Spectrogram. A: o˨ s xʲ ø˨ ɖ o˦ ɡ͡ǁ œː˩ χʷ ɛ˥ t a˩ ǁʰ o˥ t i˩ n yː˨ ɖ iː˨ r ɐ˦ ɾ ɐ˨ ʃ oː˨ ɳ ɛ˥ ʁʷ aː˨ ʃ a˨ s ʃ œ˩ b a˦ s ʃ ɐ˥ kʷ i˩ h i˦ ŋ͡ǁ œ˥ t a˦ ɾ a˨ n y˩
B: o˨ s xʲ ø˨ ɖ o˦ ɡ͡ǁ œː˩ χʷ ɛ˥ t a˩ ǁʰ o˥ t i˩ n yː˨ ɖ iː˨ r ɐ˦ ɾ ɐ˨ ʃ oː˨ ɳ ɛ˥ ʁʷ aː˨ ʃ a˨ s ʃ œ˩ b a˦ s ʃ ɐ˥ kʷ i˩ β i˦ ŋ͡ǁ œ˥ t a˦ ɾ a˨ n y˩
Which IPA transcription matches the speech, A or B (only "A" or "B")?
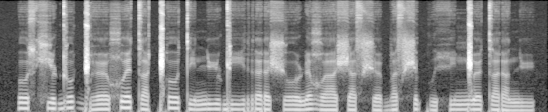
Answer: A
